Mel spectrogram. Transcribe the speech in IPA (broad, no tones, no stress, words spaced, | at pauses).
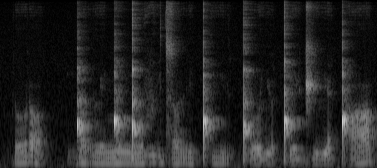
ɾoɾɔ | ŋ͡ǃɔrleŋ͡ǃɛŋ͡ǃo vid͡zɔri ǃʰir ǃʼolʲɔ ǃʼed͡ʒilʲa ǃʰɑ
